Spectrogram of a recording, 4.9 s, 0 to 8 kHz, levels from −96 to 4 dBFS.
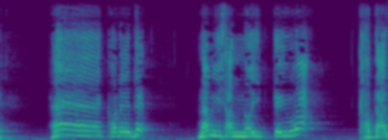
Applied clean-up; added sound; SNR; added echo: none; none; none; reverberation time 0.5 s.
